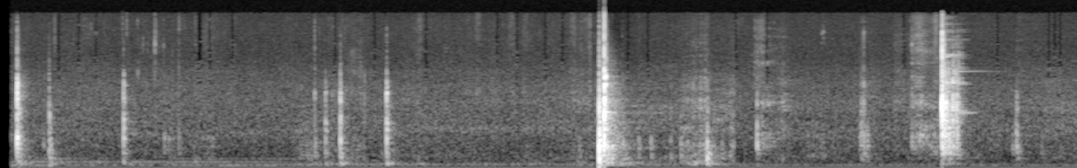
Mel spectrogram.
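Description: Scattered clicks and knocks of a screwdriver working the rusty slotted screw out of the handle knob of an antique hand-crank valve lapper, with the metal tool and knob being handled on the workbench. The loudest knocks come about four and a half and seven seconds in.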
